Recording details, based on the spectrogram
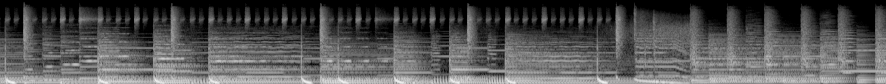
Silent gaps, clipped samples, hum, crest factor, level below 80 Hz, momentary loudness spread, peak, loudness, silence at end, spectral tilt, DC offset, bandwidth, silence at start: none; under 0.1%; none; 12 dB; -22 dBFS; 6 LU; 0 dBFS; -14 LUFS; 0 s; -5.5 dB/octave; under 0.1%; 16.5 kHz; 0 s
